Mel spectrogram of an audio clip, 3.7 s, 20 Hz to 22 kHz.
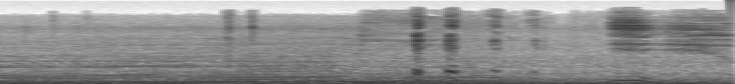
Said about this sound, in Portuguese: Você, não, você, vai, você pode querer comprar porque, porque o carro é alto, porque o carro é bonito, porque o carro tem presença, mas você só vai pegar V8 Supercharger por causa disso aqui, ó. Ó.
